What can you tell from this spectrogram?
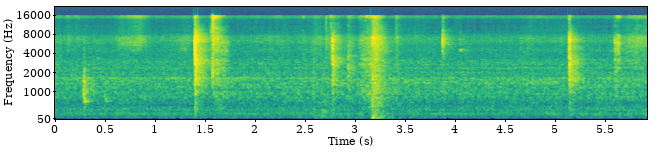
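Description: Paring knife knocking on a plastic cutting board as okra is sliced into pieces: about seven sharp, irregularly spaced taps, the loudest a little after halfway.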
